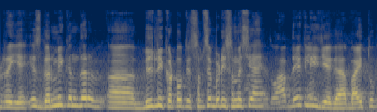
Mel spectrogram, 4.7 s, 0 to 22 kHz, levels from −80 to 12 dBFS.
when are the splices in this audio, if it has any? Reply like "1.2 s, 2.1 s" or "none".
3.5 s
